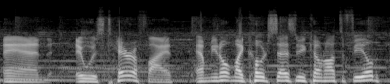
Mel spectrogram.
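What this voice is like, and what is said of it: Usual voice. Nothing is said of it.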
